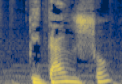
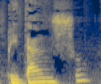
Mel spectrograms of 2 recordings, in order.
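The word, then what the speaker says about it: Pitanxo: El buque arrastrero gallego Villa de Pitanso, se dice así en gallego, ¿no? – Se dice así. – Pitanso se hundía frente a las costas de Terranova y Labrador en Canadá.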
